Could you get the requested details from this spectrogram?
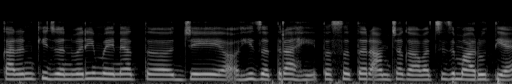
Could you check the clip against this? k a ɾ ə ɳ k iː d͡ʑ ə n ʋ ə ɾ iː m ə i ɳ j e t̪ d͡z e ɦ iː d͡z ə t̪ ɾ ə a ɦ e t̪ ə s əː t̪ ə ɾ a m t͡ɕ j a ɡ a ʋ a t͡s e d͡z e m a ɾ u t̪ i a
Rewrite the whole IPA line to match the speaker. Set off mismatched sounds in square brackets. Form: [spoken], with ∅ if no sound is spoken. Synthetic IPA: k a ɾ ə ɳ k iː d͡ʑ ə n ʋ ə ɾ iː m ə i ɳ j [a] t̪ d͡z e ɦ iː d͡z ə t̪ ɾ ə a ɦ e t̪ ə s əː t̪ ə ɾ a m t͡ɕ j a ɡ a ʋ a t͡s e d͡z e m a ɾ u t̪ i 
